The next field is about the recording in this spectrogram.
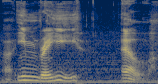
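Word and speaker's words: אמרי־אל: So the phrase, the words of God, is pronounced Imrei El.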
